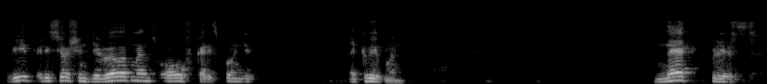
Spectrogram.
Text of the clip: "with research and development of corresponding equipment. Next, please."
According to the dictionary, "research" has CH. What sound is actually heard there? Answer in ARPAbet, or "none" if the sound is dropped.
SH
